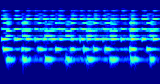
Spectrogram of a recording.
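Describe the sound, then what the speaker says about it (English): A simple synth pad from Analog Lab holding a single C note, sustained and steady with a soft, slightly pulsing shimmer, playing alone for under two seconds. "a simple pad from Analog Lab, which is just a C note right there"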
